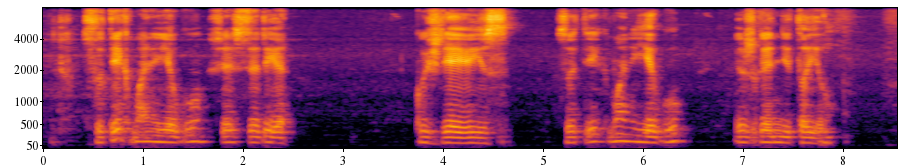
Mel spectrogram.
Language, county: Lithuanian, Klaipėda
